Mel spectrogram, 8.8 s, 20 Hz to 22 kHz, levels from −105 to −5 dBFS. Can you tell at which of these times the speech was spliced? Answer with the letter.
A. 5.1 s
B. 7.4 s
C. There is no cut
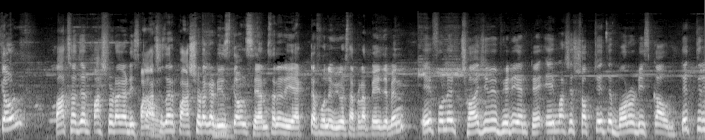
A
